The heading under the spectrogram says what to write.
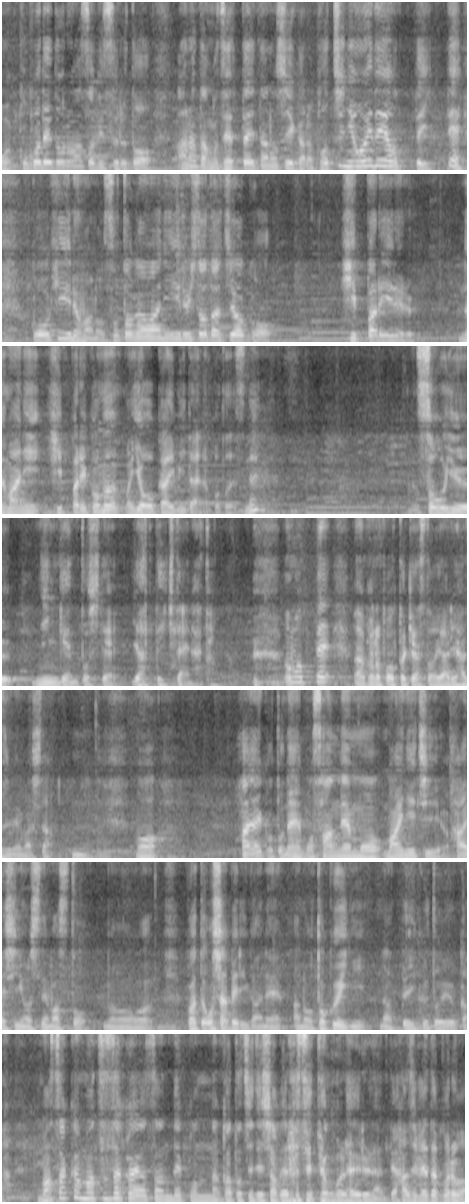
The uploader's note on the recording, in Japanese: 公開収録。Coffee Trip by hygge market in 松坂屋上野店。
